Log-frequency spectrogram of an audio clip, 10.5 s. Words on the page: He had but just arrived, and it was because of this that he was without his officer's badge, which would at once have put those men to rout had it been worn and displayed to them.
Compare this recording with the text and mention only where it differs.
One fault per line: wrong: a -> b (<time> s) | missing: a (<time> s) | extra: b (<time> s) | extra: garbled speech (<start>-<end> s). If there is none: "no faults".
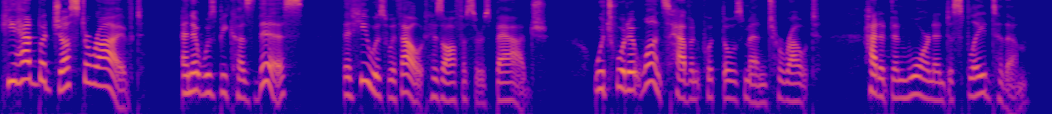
missing: of (2.5 s)
wrong: have -> haven't (6.7 s)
